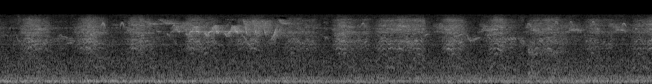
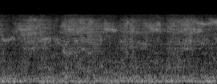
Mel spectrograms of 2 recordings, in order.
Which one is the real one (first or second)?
first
